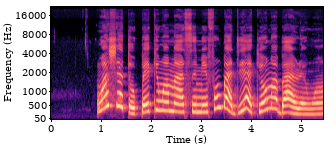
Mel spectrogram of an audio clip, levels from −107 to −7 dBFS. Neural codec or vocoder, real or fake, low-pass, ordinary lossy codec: none; real; none; none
